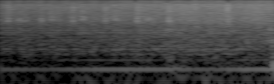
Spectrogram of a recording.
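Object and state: Nothing is struck.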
